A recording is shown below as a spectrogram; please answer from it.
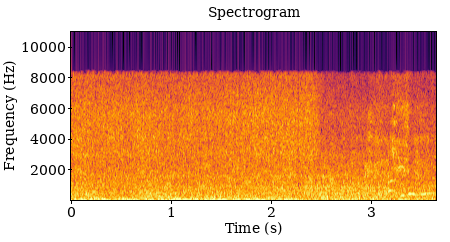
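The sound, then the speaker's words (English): Water floods into a collapsed tunnel as a loud, continuous rushing roar that stays dense and even from start to finish. “A massive section of ceiling collapses. in the tunnel, the group stands and watches water that is now flooding in.”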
